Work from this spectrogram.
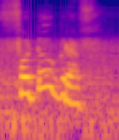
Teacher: ఫోటోగ్రాఫ్ స్టార్టింగ్లో స్ట్రెస్ వచ్చింది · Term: స్ట్రెస్ షిఫ్ట్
